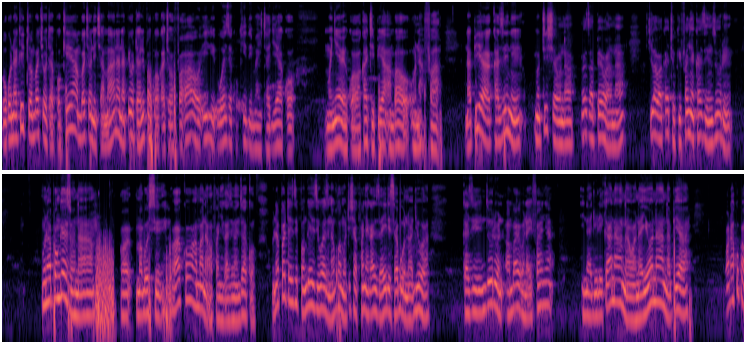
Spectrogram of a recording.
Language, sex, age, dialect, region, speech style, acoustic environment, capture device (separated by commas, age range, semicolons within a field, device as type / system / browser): Swahili, male, 25-34, Kenya - Mombasa, Kenya, relaxed, nature, mobile / Linux / Chrome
